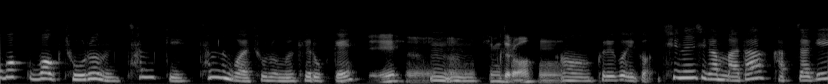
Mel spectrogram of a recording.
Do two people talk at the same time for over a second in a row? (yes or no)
no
